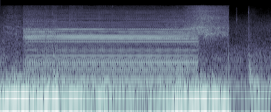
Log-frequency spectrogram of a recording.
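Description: Short musical sting for a TV show's logo transition: a heavy bass hit under a held chord, cutting off about a second and a half in.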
